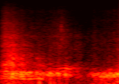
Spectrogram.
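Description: A sick pigeon (merpati telo) coos close by, a short low throaty hum that dips briefly and swells again, heard alone with no talk.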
